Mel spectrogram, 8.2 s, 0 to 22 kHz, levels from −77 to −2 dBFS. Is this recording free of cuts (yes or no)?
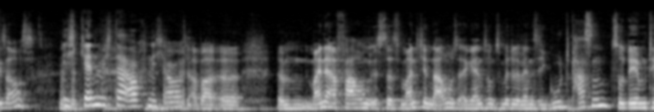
no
